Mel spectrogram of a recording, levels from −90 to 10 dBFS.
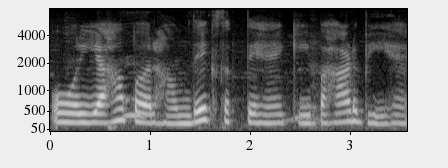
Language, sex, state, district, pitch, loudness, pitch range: Hindi, male, Himachal Pradesh, Shimla, 220 Hz, -17 LUFS, 205-230 Hz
